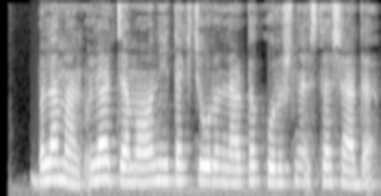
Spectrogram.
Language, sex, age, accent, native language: Uzbek, female, under 19, Qashqadaryo, Uzbek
